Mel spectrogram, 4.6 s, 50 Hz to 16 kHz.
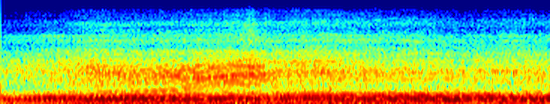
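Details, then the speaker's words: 2026 Aprilia RSV4 V4 with replacement engine (original failed at 12 miles, dropped valve touched piston), about 13 miles on it, stock exhaust: strong pull rising through the revs, note deepening and opening up midway as the exhaust valve swings open. "right, I hear the difference. Oh, I can't wait to get an actual exhaust on this thing."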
